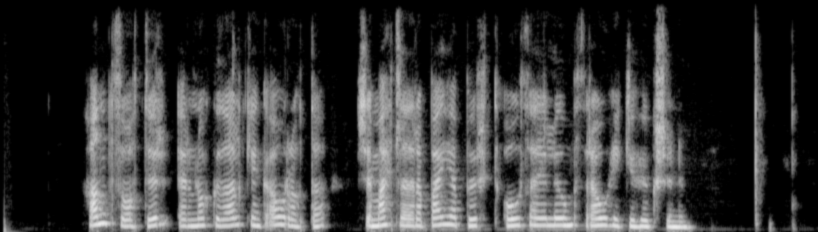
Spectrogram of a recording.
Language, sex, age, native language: Icelandic, female, 30-39, Icelandic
